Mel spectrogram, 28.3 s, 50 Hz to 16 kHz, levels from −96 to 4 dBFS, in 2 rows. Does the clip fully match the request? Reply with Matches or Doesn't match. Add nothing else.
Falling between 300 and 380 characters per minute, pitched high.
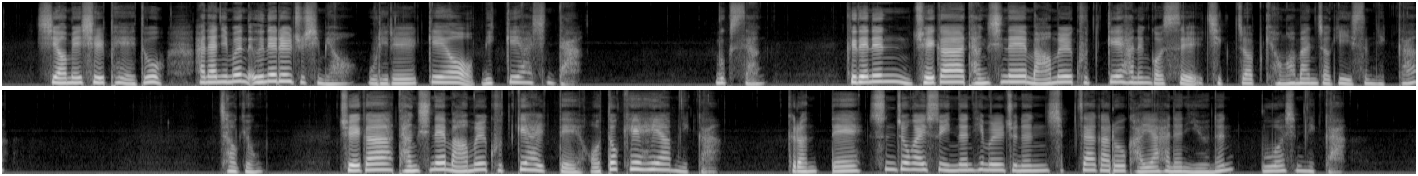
Doesn't match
